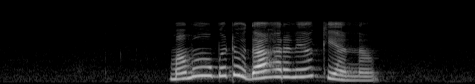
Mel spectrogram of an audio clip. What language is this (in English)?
Sinhala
